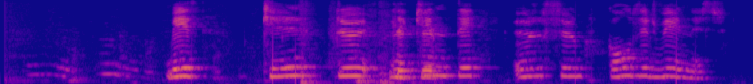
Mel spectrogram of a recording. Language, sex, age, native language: Icelandic, female, 6, Icelandic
